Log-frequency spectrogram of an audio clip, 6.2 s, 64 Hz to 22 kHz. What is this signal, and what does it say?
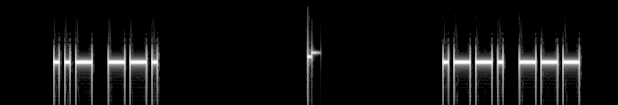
Morse code, heard as a keyed tone, about 22 wpm, 700 Hz. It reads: UG PO
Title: Top Two Letter Combinations in Words 22wpm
